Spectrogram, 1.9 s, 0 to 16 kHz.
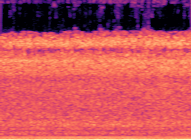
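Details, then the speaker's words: BMW M135i after an engine rebuild from seized, with a reground crankshaft, revs dropping after cold start and no dash warning lights: even, steady idle with a smooth low hum and no stumble or knock; normal idle. "car is idling perfectly as a result 135i engine rebuild done"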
